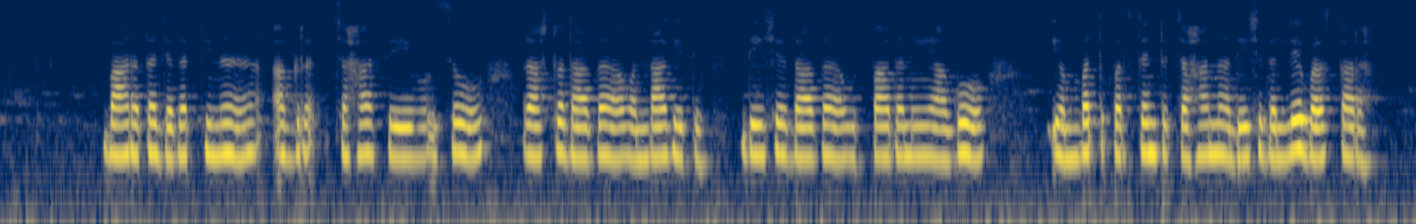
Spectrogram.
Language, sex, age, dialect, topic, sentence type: Kannada, female, 36-40, Dharwad Kannada, agriculture, statement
